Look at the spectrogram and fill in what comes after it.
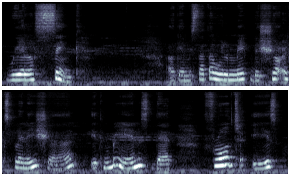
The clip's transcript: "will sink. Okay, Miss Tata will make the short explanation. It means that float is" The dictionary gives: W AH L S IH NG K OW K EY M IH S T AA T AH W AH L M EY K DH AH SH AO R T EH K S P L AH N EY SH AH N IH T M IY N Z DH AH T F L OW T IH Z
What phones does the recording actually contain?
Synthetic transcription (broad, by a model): W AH L S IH NG K OW K EY M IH S T AA T AH W AH L M EY K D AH SH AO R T EH K S P L AH N EY SH AH N IH T M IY N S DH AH T F L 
